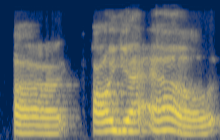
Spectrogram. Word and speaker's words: Yael: And what I didn't know originally that I later found out is that the two syllables Yah and El are both names of God.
